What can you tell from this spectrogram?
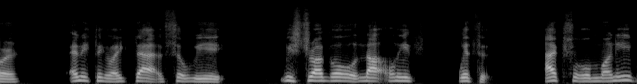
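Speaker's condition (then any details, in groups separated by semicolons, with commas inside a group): Spastic quadriplegic cerebral palsy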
